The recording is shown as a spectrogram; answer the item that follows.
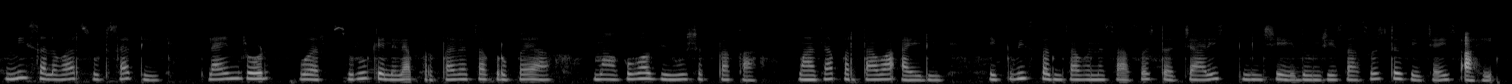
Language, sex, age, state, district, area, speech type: Marathi, female, 18-30, Maharashtra, Sangli, rural, read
